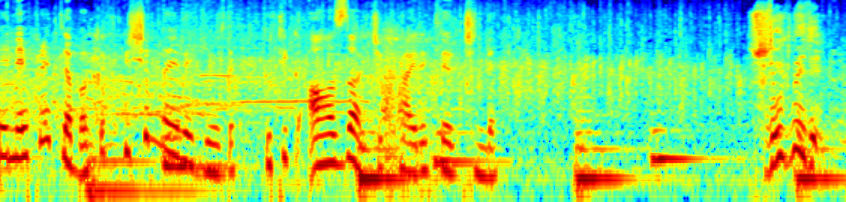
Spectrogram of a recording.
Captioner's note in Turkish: Fonda çığlık ve alkış sesleri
